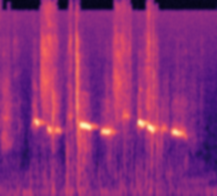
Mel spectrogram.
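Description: A person whistles a cheerful, bouncy melody of short sliding notes, clear, with no talking, lasting a few seconds, for a hedgehog in a story whistling under a pear tree in a forest.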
